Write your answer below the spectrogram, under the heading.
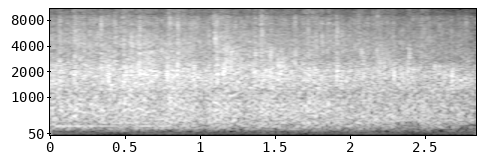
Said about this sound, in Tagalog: Ayun ang pumalakpak mga tao rito.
